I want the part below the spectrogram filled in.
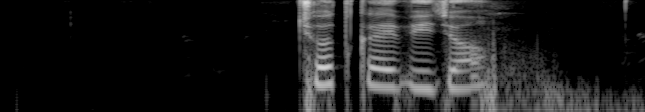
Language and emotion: Russian, neutral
